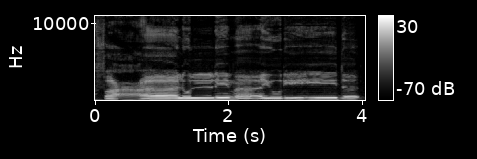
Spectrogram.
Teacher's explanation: ادغام بلا غنہ ہوگا، یعنی غنہ نہیں کر کے پڑھیں گے اور ادغام ہوگا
